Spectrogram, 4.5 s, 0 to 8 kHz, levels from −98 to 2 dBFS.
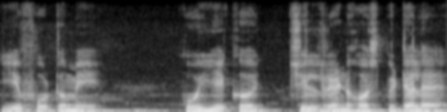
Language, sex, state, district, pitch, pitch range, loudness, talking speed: Hindi, male, Gujarat, Valsad, 155 Hz, 145-165 Hz, -15 LUFS, 105 wpm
